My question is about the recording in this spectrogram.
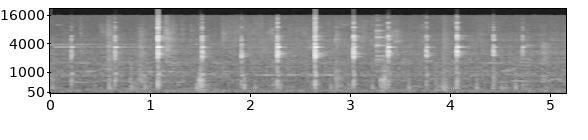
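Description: Metal cutlery clinking and tapping against a glass plate: a quick, irregular run of sharp clinks, about three or four a second, each with a short ringing tone.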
